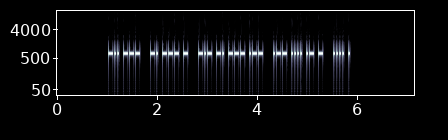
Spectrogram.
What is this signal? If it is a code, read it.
Morse code, heard as a keyed tone, about 40 wpm, 700 Hz. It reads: DO NOT KNOW WHAT HE
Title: Sets of 5 Words Encore2 40wpm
